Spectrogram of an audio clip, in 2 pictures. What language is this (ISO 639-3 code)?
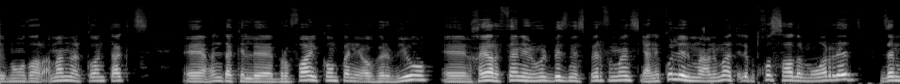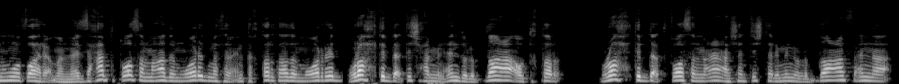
ara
